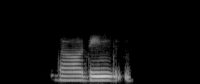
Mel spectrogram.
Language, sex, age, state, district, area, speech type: Hindi, female, 45-60, Uttar Pradesh, Ayodhya, rural, conversation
